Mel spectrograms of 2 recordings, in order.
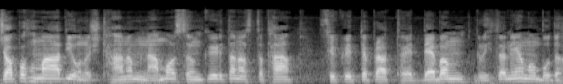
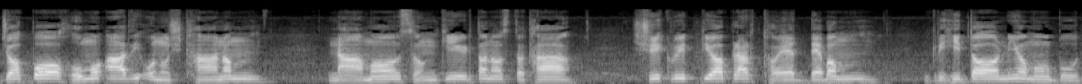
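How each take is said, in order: First: The mantra is recited at a normal, quicker pace. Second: The mantra is recited slowly and deliberately.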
